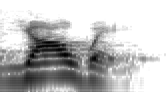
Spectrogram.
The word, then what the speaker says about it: Yahweh: Is the consonants YHWH. We understand that be pronounced today as Yahweh.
